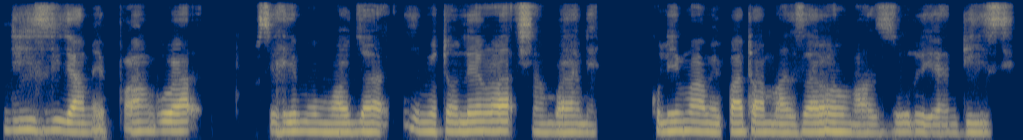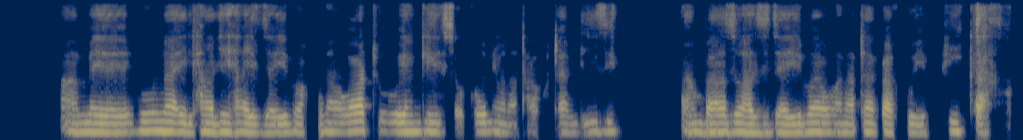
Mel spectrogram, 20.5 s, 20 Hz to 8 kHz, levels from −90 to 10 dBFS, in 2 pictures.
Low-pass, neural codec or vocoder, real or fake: 7.2 kHz; codec, 16 kHz in and 24 kHz out, 1.1 kbps, FireRedTTS-2 codec; fake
